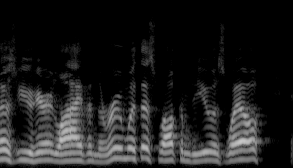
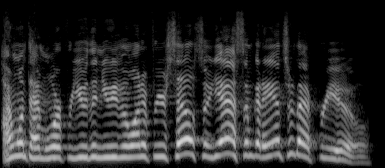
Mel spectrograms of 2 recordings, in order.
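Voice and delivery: higher, quick enthusiastic yes; eager promise; 5 semitones higher, 4 dB louder, faster than usual. Retold or imitated. God eagerly promising a way out. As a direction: reassure them gladly. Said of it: "God's going".

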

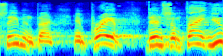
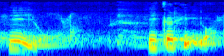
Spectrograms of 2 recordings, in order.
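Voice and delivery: ordinary talk, nothing marked

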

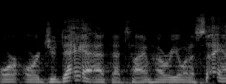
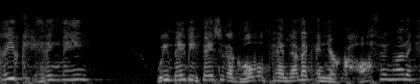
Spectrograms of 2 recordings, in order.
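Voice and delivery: retold high-pitched indignation, held down in volume; bitter disbelief; 6 semitones higher than usual. To the guy who coughed on him, bitter disbelief. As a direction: replay your bitter, incredulous protest in a higher voice. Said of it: "I was so bitter".

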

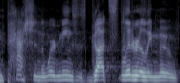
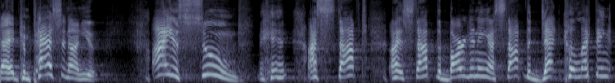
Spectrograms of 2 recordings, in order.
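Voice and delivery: much higher and louder, slow, building; impassioned master; 9 semitones higher, 5 dB louder than usual. Acted. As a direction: pour out the whole cost. Master voiced in parable, rising passion.

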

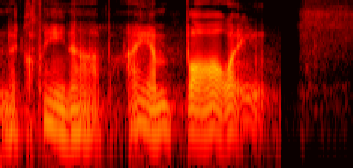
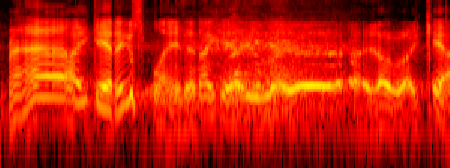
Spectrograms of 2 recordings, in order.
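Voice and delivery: much higher, breaking laugh-cry voice; overwhelmed therapist; 5 dB louder than usual. Retold or imitated. Therapist answering the father, high laughing disbelief. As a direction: gasp it out, overcome with joy.

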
